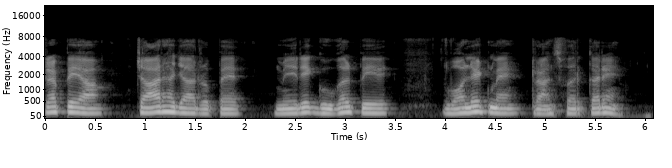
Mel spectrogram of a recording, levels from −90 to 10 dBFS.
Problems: background sounds at intervals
